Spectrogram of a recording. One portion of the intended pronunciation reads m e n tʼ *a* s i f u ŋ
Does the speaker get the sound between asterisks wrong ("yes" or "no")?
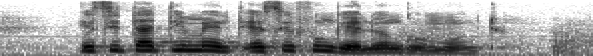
yes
